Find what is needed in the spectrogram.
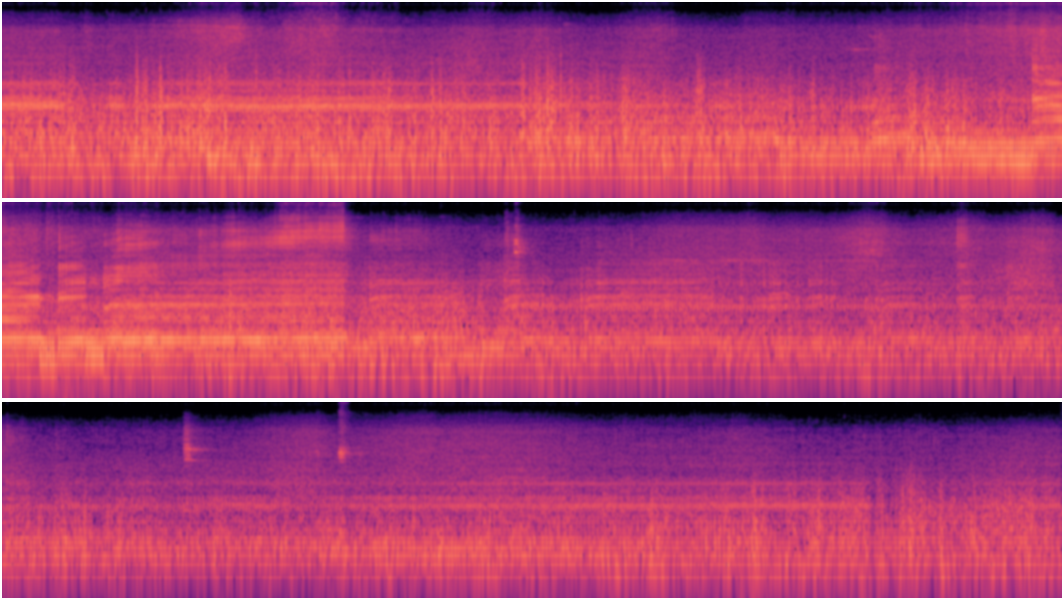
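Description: Motorcycle engine running while riding along a road, with steady road noise. It swells louder for a few seconds around the middle, then settles lower from about fourteen seconds in.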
